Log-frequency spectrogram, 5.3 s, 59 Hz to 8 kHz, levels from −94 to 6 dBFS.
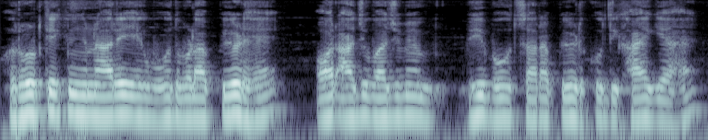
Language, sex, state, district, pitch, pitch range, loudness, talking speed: Hindi, male, Jharkhand, Deoghar, 130 Hz, 125-140 Hz, -17 LUFS, 215 wpm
